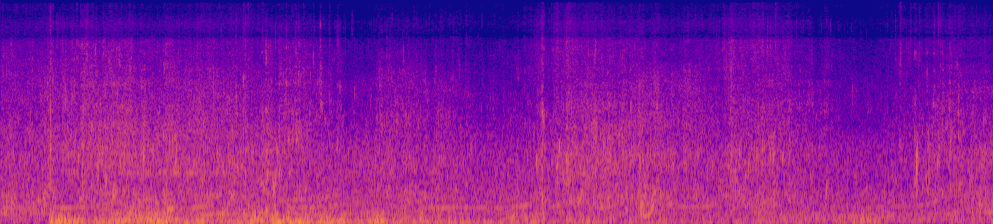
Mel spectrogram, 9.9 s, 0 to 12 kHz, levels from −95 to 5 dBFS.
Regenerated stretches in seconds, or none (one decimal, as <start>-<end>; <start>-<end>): none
